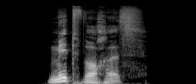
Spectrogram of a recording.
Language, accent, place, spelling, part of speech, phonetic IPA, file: German, Germany, Berlin, Mittwoches, noun, [ˈmɪtˌvɔxəs], De-Mittwoches.ogg
- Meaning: genitive of Mittwoch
